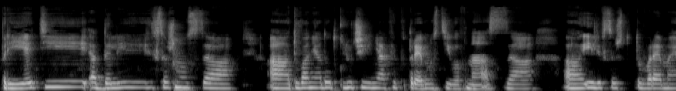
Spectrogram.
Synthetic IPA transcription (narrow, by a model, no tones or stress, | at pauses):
pɾiɛt̪id̪ɐlifsɤʃnost̪ | t̪ovanʲaməd̪əot̪klʲut͡ʃinʲjakvipo̥t̪ɾɛbnost̪ivɐfnas | ilifsɤʃt̪o̥t̪ovɾɛmɛ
